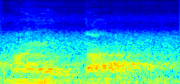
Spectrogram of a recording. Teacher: Tanya tak marbutoh, kita matiin jadi ha, maitah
